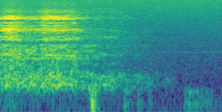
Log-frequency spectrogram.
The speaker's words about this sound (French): Une quatrième fois, nous inspirons.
